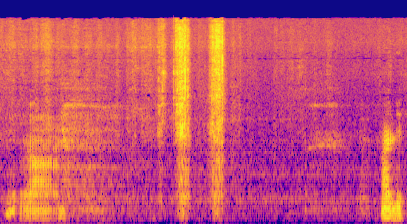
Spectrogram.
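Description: Tissue paper rustles under a hand.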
